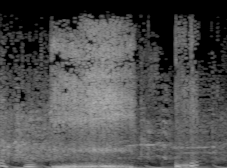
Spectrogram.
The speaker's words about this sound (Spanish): como que esos que roncan por los dos lados, ¿verdad? Ya sabes.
